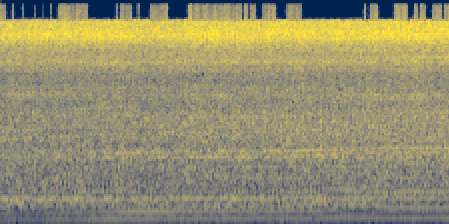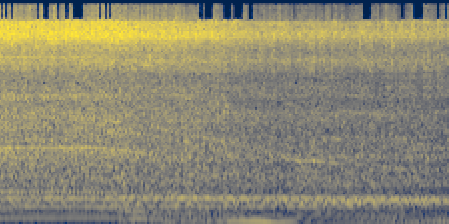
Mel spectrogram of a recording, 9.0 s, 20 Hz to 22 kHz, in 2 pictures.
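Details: BMW Mini Cooper R53 with refitted supercharger: steady engine run with a constant whirring drone that doesn't change with revs, present for 12 months; supercharger starved of oil by a collapsed oil tube from rocker cover to supercharger, found and fixed.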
